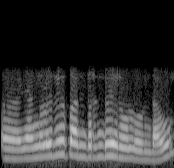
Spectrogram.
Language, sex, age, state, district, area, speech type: Malayalam, male, 18-30, Kerala, Wayanad, rural, conversation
